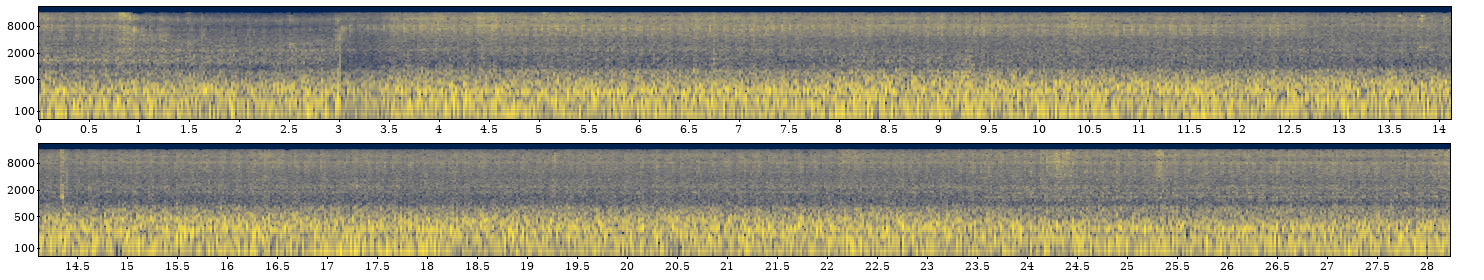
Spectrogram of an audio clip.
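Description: Vehicle engine running steadily, a low continuous drone, heard from inside a vehicle's cabin.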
